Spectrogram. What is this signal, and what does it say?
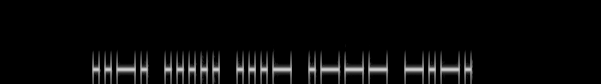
Morse code, heard as a keyed tone, about 20 wpm, 700 Hz. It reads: F5VJC
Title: Call Signs - 20wpm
